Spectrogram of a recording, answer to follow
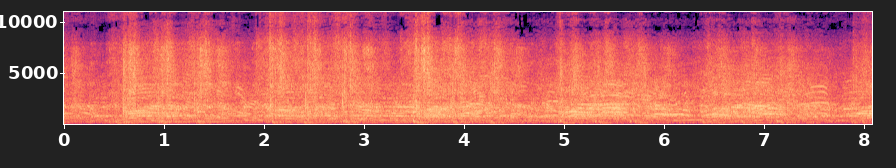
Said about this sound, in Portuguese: Aqui tem um vídeo aqui também de Copacabana e você vai ver o que as pessoas estão gritando.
